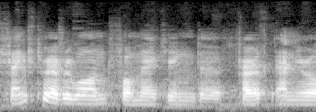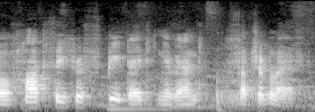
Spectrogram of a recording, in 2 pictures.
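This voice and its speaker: A man playing a courteous event announcer in an audio roleplay, polite and measured. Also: low-pitched, dull audio, faint music behind, natural voice. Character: courteous male announcer closing a speed dating event.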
